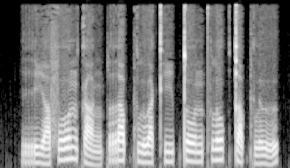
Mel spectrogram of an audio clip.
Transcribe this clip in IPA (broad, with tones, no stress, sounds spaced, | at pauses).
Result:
r i˩˦ a̯ f oː˥˩ n k a˩˦ ŋ p r a˥˩ p̚ k l u˧ a̯ kʰ iː˦˥ p̚ t oː˧ n pʰ l o˦˥ k̚ t a˨˩ p̚ k l ɯː˩˦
